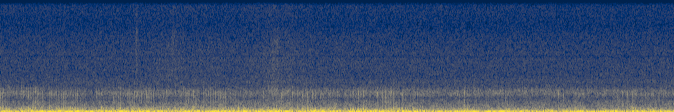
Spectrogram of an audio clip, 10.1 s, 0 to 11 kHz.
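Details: Maine Coon cat purring during nursing, 43 days after birth: a steady, deep, continuous rumble with fine rapid pulsing throughout, no breaks, and a faint constant hiss above it.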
